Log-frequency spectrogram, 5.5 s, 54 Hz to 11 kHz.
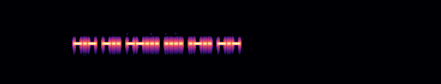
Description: Morse code, heard as a keyed tone, about 40 wpm, 700 Hz. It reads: KD7HLK
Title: USA Call Signs - 6 Characters - Repeated 2x - 40wpm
